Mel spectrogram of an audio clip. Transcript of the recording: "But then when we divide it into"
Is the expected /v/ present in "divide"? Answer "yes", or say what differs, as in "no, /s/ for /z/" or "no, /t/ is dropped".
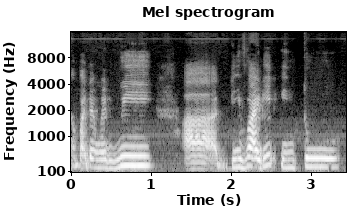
yes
